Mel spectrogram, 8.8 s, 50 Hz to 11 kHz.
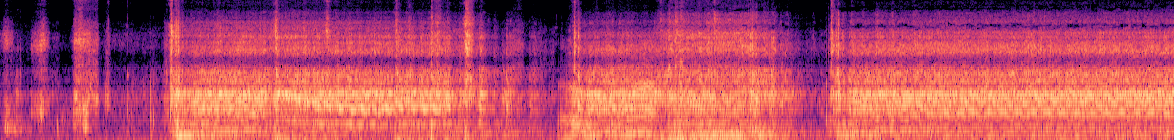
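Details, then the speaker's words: Oliver 880 tractor, second start attempt after carburetor kit install: engine cranks, catches and runs roughly a few seconds, then dies repeatedly; fuel system still mostly water, carburetor judged junk, fuel system needs cleaning. "well attempt number two yet another failure"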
